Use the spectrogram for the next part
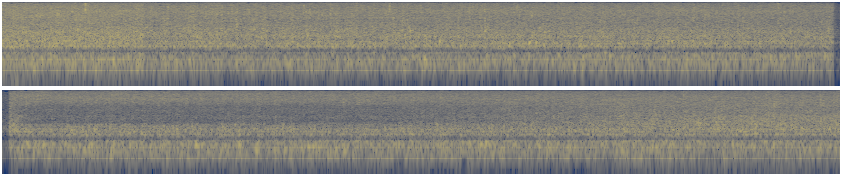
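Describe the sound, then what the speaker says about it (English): Small waterfall on a forest stream in Idaho, a steady close rush of splashing water that fills the whole clip evenly, with no voices. "pretty little waterfall."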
